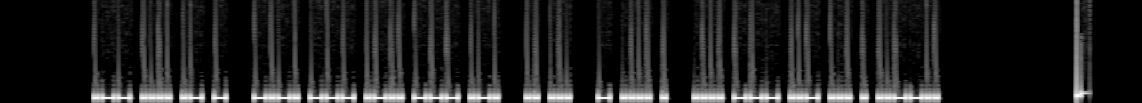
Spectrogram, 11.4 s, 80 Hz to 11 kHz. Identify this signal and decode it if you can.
Morse code, heard as a keyed tone, about 30 wpm, 700 Hz. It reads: WHAT COLOR IS THE HOUSE?
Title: Sentences from Top 1000 Words - Review Part 2 - 30wpm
